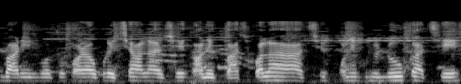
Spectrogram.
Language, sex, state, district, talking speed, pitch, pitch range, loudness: Bengali, female, West Bengal, Paschim Medinipur, 195 wpm, 175 Hz, 170-180 Hz, -17 LUFS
